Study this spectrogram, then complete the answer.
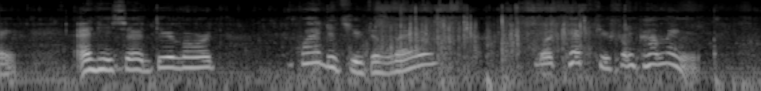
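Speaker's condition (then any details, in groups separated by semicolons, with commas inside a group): Cerebral palsy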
